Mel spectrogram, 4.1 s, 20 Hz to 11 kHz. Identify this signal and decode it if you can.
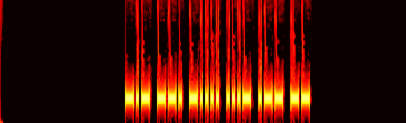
Morse code, heard as a keyed tone, about 44 wpm, 700 Hz. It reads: KG6VWM
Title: USA Call Signs - 3x Character Spacing - 45wpm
